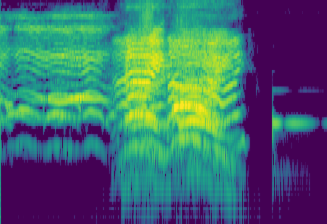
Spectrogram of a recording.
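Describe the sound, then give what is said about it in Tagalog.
A baby cries in rising, wavering wails that build louder and more strained for a few seconds, then break off, followed by a brief quieter whimpering sound. “Nay, umiyak na naman”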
